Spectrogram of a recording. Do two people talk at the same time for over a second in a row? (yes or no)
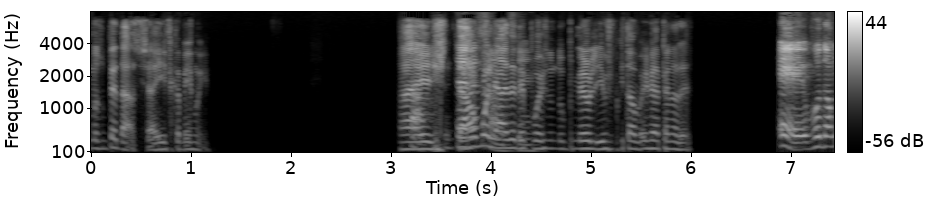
yes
